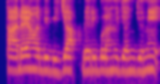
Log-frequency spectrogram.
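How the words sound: It is read in a flat, monotone pitch.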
